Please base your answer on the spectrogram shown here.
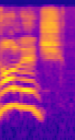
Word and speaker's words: knowledge: such examples or as in knowledge the K is not pronounced there so the number of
